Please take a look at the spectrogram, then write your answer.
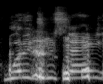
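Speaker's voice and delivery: a mother who can't believe her ears; wife shocked by her son's swearing; shocked mom. Retold or imitated.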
